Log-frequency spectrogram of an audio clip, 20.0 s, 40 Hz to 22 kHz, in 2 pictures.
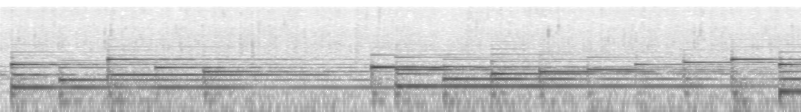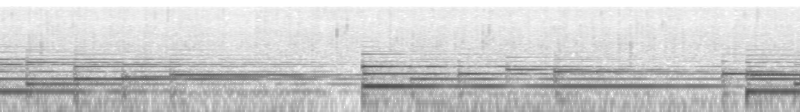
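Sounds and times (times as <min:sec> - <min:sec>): rain falling: 0:00.0 - 0:20.0
slow soft piano music: 0:00.0 - 0:20.0.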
